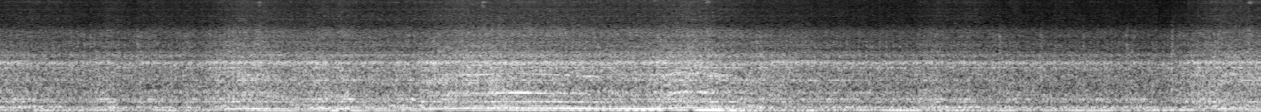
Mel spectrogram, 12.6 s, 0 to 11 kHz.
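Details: 2009 Ford Transit Sport van whose idle rises and falls with a rev, carrying a stumbling, uneven beat; engine misfire, cause not pinned down.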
